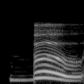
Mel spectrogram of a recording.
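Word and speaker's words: Bhu: Oh, it's called Boo. It's spelled B-H-U.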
